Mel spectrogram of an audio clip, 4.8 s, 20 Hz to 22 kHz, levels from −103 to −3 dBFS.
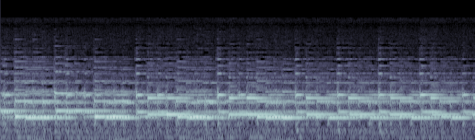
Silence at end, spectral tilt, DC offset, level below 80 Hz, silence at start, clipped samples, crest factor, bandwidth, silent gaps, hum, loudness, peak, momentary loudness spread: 0 s; -4 dB/octave; under 0.1%; -60 dBFS; 0 s; under 0.1%; 12 dB; 7 kHz; none; none; -26 LUFS; -14 dBFS; 2 LU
